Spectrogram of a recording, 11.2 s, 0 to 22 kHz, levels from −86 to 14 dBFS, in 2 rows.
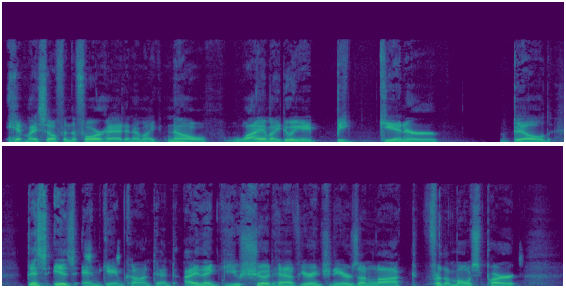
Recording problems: none

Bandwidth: 16 kHz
